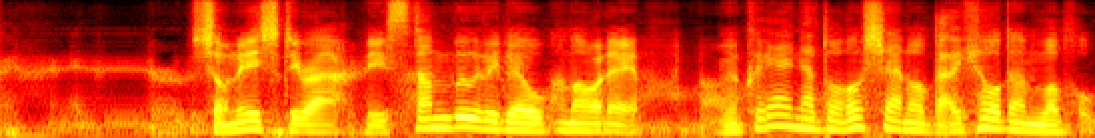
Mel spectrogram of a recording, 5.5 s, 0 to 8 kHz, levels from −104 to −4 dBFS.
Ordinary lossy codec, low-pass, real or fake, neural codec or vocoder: none; none; fake; codec, 16 kHz, 0.5 kbps, FreqCodec, larger model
